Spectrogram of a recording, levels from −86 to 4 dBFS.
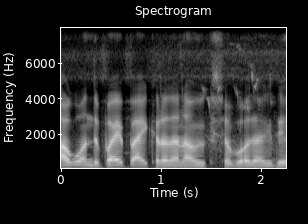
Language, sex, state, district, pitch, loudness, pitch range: Kannada, male, Karnataka, Koppal, 135 Hz, -16 LUFS, 130-140 Hz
